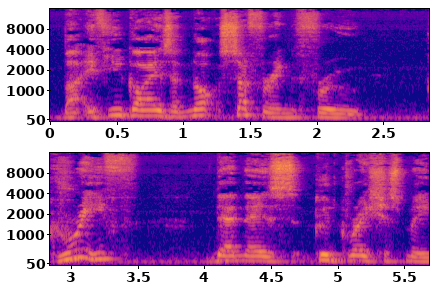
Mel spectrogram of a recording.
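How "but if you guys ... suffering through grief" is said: ordinary talk, nothing marked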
